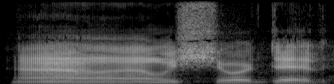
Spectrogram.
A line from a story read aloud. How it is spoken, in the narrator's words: murmured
